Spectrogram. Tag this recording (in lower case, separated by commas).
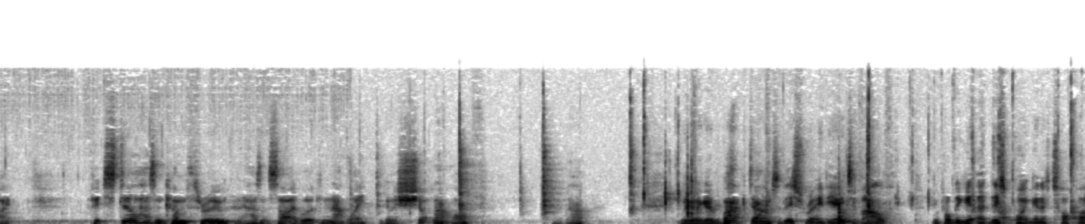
speech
